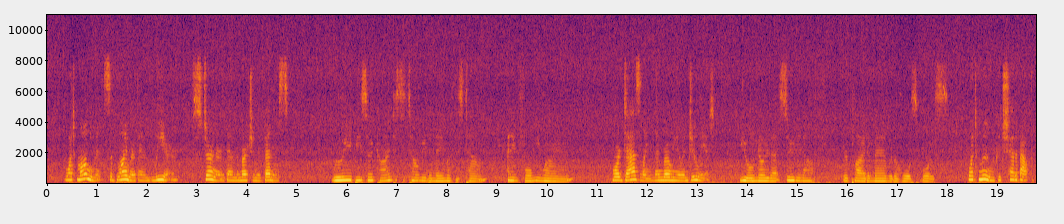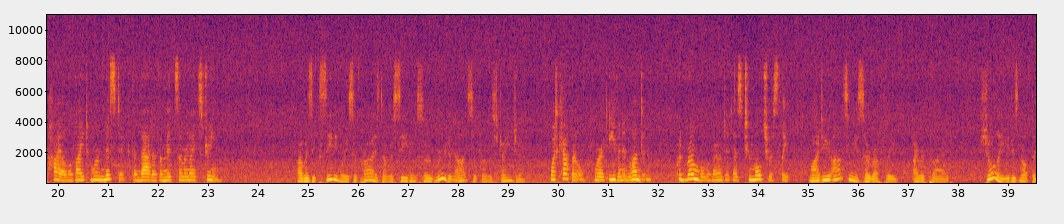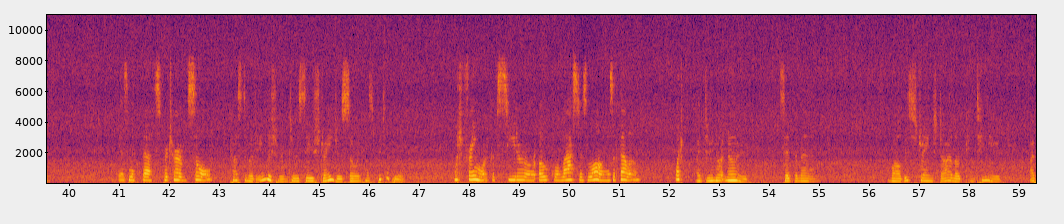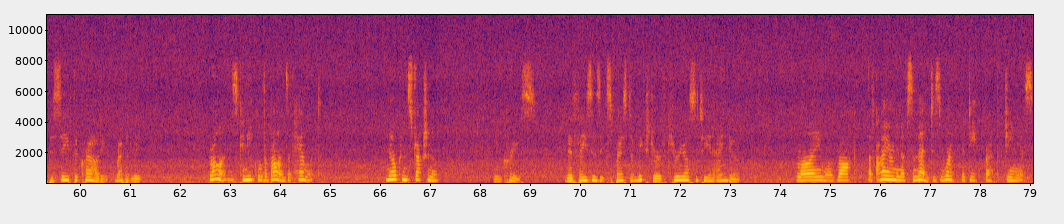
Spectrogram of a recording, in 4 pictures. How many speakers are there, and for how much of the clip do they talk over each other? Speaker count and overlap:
2, no overlap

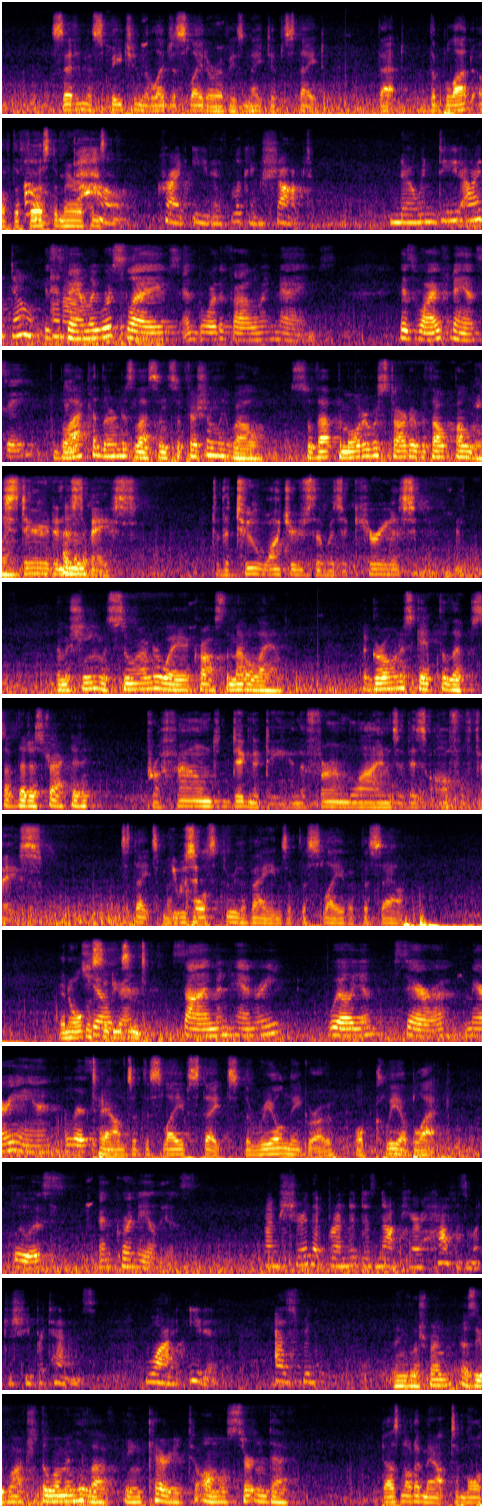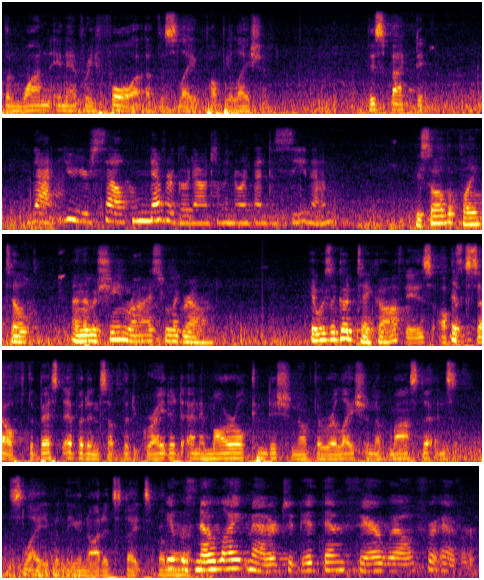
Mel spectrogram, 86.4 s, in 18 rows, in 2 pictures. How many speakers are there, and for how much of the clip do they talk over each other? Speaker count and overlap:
5, about 7%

